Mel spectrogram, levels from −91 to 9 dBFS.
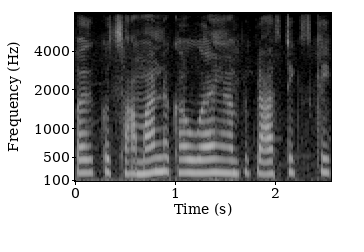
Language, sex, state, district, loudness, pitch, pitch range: Hindi, female, Jharkhand, Sahebganj, -27 LUFS, 230 Hz, 220-235 Hz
